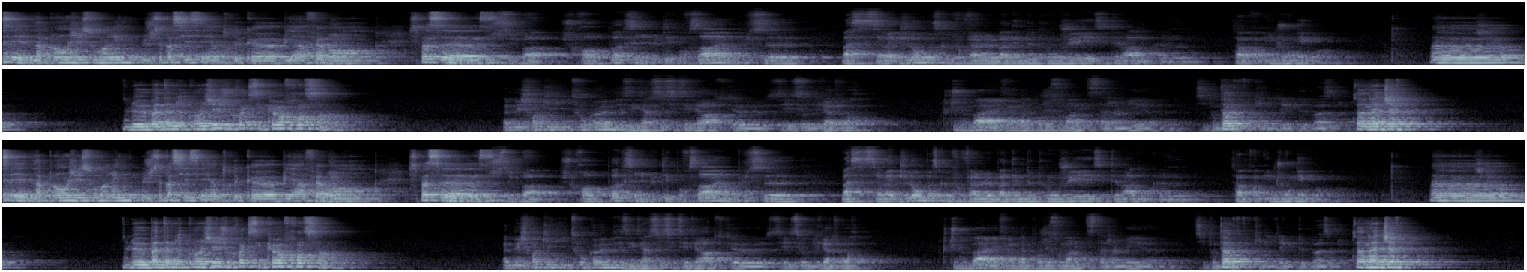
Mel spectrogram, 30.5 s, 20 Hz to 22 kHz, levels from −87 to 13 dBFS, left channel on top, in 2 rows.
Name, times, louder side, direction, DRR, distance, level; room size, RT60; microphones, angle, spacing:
voice 1, 0.0-4.8 14.3-15.1 16.4-18.5 27.4-27.6 28.8-29.2, equal, 85° right, 0 dB, 1.3 m, -22 dB
voice 2, 4.4-8.1 8.4-11.9 12.3-13.3 14.6-14.9 20.2-23.8 24.7-26.9 27.2-27.6 28.0-28.6, right 1 dB, 50° right, -1 dB, 1.1 m, -31 dB
7.0 x 5.2 x 4.9 m, 1.2 s
head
